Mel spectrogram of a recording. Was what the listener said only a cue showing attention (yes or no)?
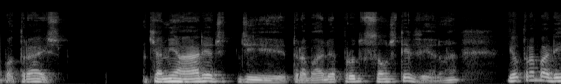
yes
